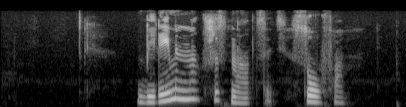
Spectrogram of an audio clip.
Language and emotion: Russian, neutral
